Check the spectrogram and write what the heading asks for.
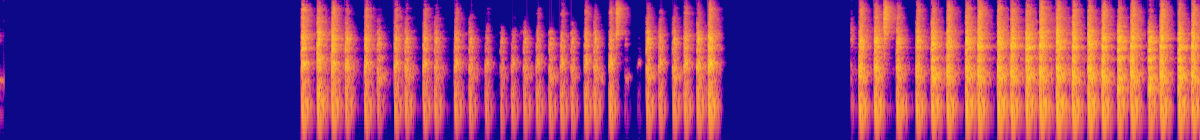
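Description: Two fast drum rolls in a roll-and-stop exercise, each cut off abruptly on the stop. The first starts about three seconds in and lasts about four seconds. The second starts after a short silence and is still going at the end. Heard over a video call, with dead silence between the rolls.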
